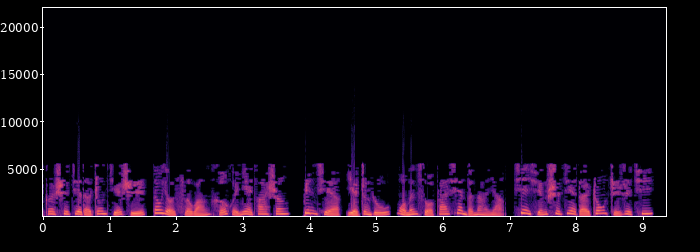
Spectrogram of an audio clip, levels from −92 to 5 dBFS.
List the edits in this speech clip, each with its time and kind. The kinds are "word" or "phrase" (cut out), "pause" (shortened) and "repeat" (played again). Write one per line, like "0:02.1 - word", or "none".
0:01.6 - pause
0:03.8 - pause
0:07.0 - pause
